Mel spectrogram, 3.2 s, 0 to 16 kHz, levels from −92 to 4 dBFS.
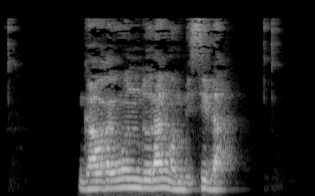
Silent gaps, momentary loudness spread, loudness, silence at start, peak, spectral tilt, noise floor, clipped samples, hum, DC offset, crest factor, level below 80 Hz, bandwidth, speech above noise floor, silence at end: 0.49-0.57 s, 0.71-0.76 s; 9 LU; -22 LUFS; 0.1 s; -6 dBFS; -4.5 dB/octave; under -90 dBFS; under 0.1%; none; under 0.1%; 18 dB; -70 dBFS; 11.5 kHz; over 68 dB; 0.4 s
